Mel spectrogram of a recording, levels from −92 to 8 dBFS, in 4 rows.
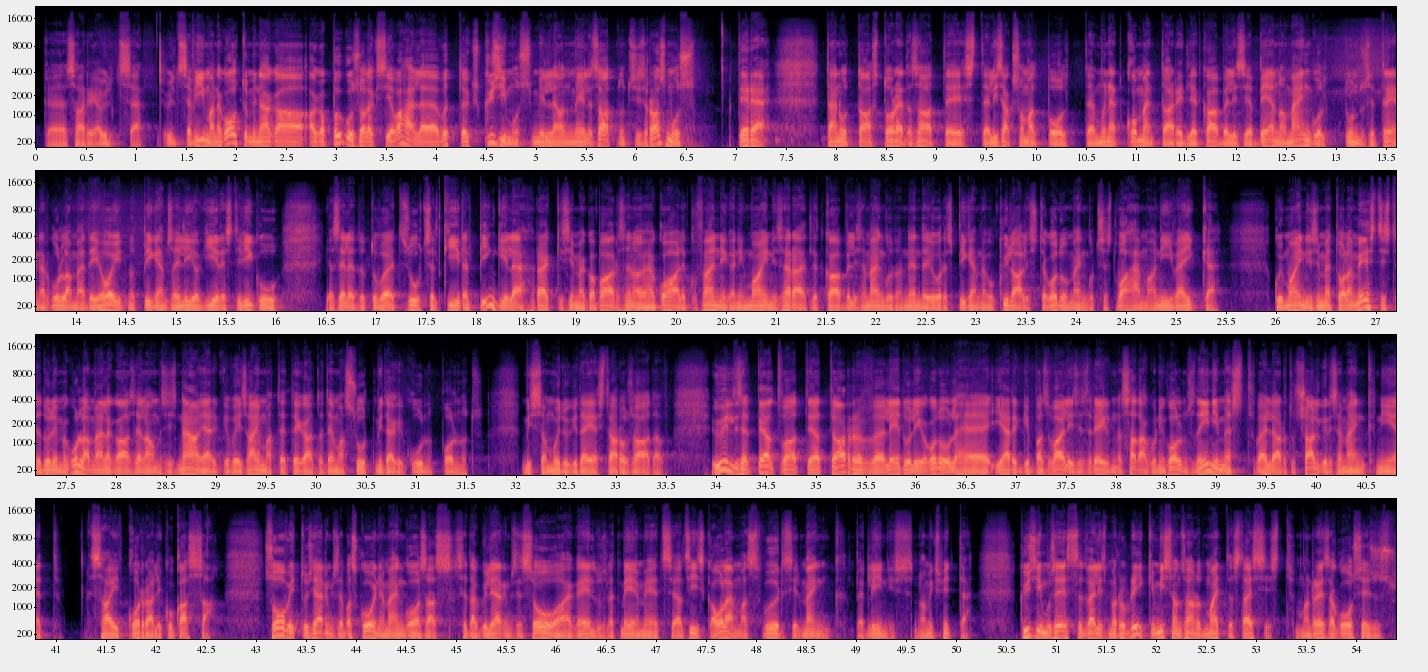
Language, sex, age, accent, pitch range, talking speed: English, male, 30-49, Finnish, 85-105 Hz, 175 wpm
